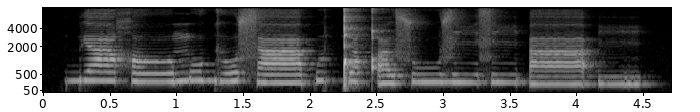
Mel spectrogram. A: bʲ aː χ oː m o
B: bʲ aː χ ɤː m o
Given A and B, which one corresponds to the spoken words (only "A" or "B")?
B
